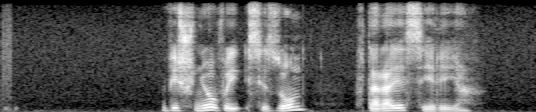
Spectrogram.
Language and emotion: Russian, neutral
